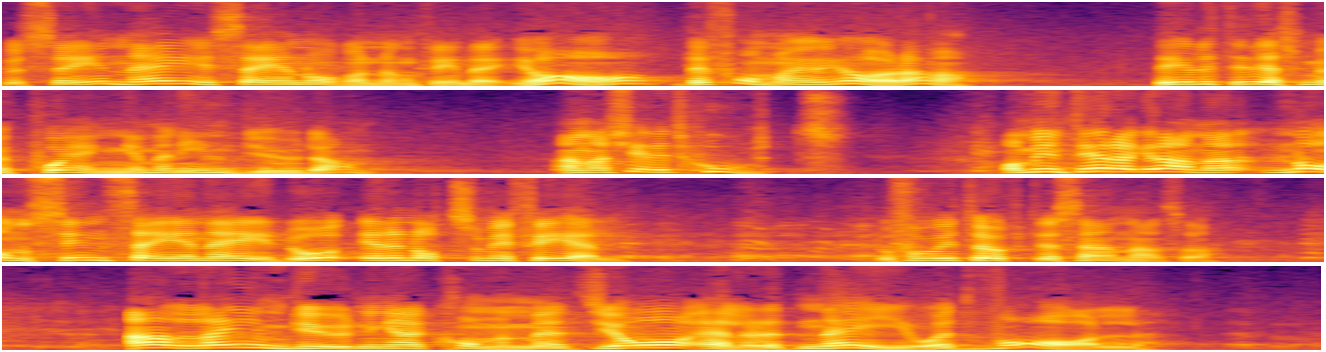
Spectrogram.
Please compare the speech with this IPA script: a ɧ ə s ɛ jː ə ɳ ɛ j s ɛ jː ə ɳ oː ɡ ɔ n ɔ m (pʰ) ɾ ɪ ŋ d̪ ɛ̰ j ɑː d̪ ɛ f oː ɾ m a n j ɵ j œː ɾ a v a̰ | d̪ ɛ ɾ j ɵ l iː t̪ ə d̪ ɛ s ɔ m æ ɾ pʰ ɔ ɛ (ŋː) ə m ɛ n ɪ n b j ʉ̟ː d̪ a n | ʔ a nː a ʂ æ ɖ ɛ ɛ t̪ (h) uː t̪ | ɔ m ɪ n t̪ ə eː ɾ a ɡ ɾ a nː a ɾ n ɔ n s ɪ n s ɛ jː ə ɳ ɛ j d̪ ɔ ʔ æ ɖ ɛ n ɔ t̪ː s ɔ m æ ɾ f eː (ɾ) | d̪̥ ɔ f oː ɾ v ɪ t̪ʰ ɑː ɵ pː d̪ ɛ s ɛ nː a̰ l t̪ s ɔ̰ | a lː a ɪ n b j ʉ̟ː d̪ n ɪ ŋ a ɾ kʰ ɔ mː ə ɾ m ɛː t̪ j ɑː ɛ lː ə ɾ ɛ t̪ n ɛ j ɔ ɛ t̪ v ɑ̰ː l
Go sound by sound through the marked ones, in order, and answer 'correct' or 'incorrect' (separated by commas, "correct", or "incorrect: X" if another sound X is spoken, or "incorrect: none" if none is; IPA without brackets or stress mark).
incorrect: kʰ, correct, correct, incorrect: l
